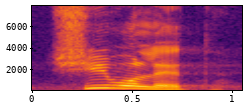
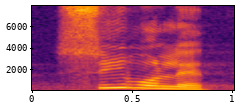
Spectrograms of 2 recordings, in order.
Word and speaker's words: Shibolet: Si él respondía, no, entonces le decían, ahora pues di Shibolet. Y él decía, Sibolet, porque no podía pronunciarlo correctamente.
